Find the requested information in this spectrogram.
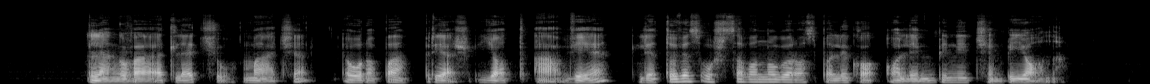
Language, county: Lithuanian, Kaunas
